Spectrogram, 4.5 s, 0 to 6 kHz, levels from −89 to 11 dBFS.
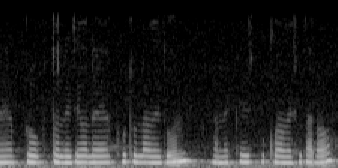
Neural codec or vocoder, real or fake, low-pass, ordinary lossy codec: none; real; 5.4 kHz; none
